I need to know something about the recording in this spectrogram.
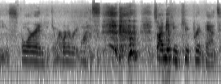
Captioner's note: laughs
